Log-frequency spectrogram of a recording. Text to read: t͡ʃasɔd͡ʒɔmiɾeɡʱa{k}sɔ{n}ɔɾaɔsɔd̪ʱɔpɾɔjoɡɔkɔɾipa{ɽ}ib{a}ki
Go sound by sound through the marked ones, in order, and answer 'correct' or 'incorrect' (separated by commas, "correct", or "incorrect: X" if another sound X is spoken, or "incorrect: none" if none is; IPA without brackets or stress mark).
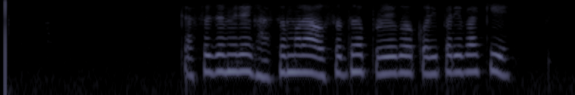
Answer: incorrect: none, incorrect: m, incorrect: ɾ, correct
